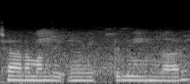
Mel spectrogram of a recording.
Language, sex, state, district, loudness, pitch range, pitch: Telugu, female, Andhra Pradesh, Srikakulam, -17 LUFS, 180-190 Hz, 185 Hz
